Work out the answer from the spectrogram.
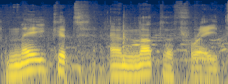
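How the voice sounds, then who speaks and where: A man talking casually as a journalist vlogger on a walk through an old town street, rambling and chatty, often pausing on filler words. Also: fairly low pitch, animated, crowd noise. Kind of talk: casual walking vlog chat.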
